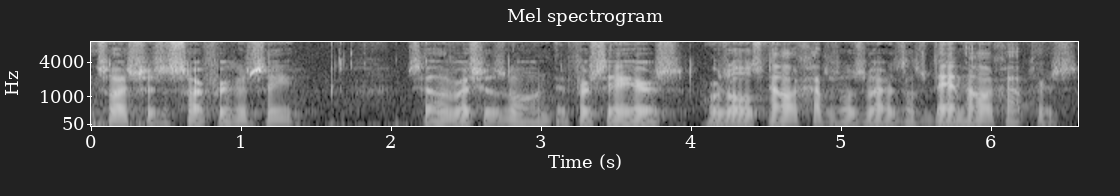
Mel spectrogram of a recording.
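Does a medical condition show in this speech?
Yes: Parkinson's disease; speech affected very significantly, hard time talking.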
